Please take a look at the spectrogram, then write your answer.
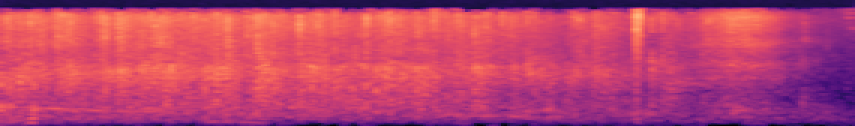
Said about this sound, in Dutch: Nu mogen de vrouwen applaudisseren.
